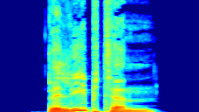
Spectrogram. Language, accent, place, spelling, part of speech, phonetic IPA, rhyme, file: German, Germany, Berlin, beliebtem, adjective, [bəˈliːptəm], -iːptəm, De-beliebtem.ogg
- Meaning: strong dative masculine/neuter singular of beliebt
